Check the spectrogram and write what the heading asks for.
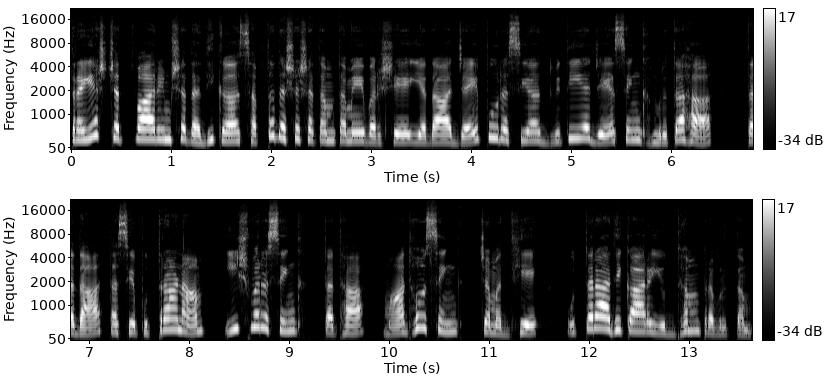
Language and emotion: Sanskrit, neutral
